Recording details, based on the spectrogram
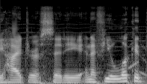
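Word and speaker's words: Hydrocity: people pronounce it as hydrosity I used to say hydrosity when I was younger but now I realize it's clearly supposed to be Hydro City and if you look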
